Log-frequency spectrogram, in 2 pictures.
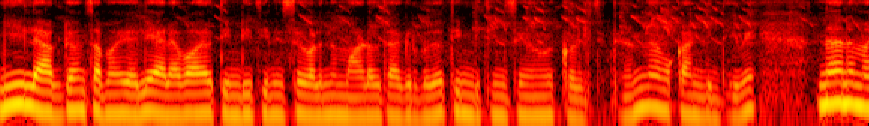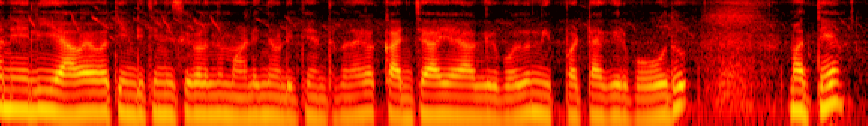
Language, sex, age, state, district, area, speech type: Kannada, male, 45-60, Karnataka, Tumkur, urban, spontaneous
